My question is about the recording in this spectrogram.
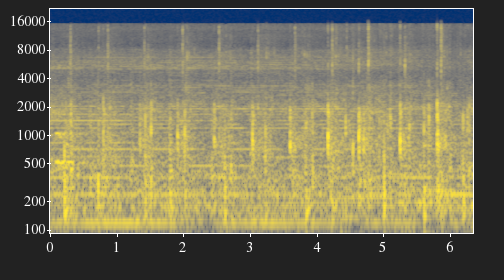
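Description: Quiet footsteps on a hard tiled floor, faint clicks a few times a second, over a faint steady hum.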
